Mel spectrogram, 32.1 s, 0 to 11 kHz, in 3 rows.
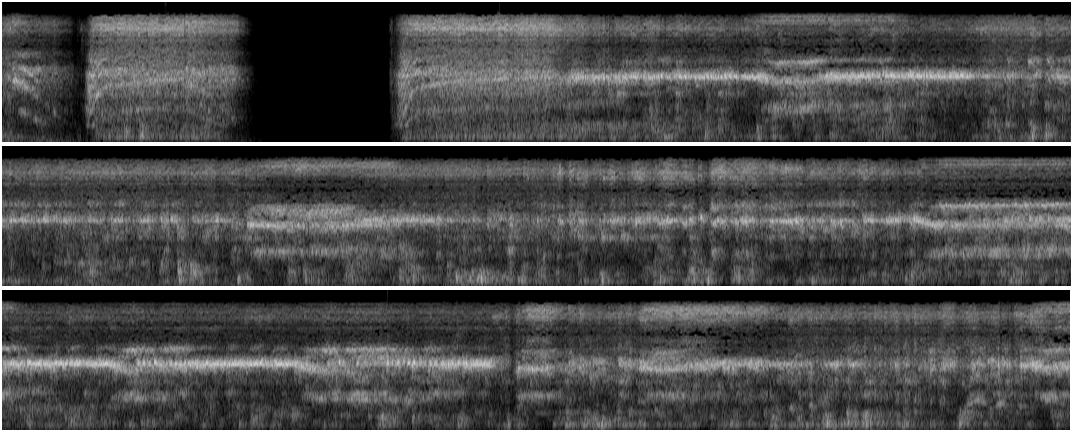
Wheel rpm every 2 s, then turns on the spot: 120, 30, 200, 230, 230, 230, 230, 230, 230, 230, 220, 230, 220, 230, 230, 230.
none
